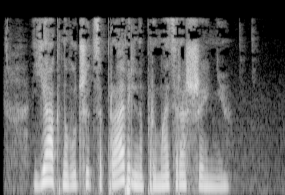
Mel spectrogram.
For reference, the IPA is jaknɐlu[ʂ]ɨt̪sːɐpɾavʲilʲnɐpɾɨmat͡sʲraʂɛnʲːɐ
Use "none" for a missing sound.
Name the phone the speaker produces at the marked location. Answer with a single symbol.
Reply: t͡ʂ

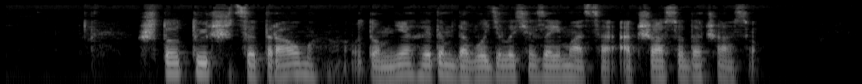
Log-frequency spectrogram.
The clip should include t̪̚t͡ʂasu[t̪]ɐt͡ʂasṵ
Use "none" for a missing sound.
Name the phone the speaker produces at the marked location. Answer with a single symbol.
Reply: d̪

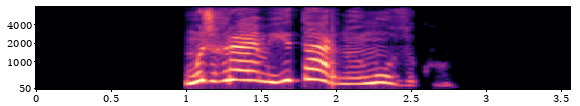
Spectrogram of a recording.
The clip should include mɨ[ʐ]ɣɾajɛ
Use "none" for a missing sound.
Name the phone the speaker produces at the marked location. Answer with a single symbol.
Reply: ʐ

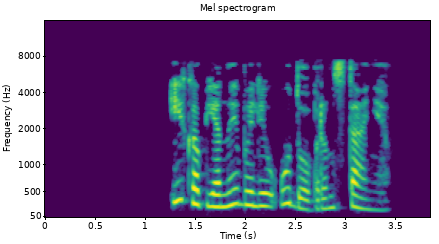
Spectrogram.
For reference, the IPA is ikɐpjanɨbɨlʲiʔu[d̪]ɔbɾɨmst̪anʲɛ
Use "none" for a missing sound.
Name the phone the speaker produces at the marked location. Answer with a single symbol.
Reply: d̪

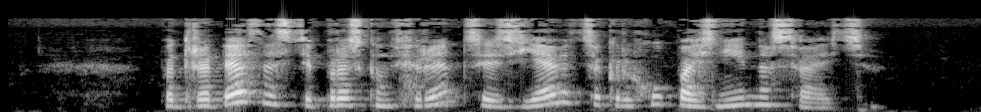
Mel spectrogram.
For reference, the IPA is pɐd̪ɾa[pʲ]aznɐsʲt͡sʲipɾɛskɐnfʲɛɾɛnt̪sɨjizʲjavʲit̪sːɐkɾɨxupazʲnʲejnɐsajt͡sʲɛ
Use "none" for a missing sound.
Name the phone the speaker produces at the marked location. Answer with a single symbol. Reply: bʲ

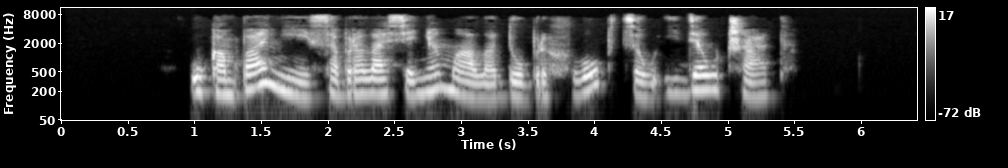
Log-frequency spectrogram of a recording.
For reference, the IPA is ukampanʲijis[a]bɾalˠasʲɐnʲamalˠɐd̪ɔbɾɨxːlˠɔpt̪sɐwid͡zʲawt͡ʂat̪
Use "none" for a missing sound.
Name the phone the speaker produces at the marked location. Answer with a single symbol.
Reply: ɐ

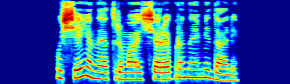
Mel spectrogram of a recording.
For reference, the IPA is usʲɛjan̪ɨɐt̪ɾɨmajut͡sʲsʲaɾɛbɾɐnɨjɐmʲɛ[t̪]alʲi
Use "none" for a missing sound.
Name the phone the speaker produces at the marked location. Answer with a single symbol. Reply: d̪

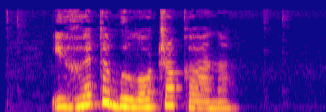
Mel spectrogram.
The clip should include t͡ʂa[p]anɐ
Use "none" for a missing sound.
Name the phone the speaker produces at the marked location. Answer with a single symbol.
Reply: k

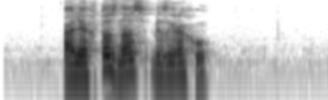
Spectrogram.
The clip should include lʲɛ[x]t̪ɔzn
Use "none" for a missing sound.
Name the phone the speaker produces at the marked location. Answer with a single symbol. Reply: x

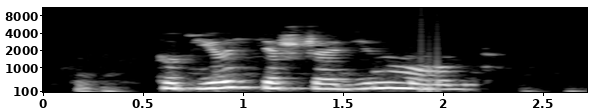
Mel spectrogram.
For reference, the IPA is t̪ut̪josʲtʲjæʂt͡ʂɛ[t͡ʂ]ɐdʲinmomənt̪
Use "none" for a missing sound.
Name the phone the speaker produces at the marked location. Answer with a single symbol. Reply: none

